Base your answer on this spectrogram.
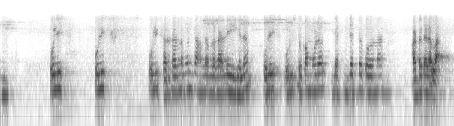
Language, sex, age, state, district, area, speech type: Marathi, male, 18-30, Maharashtra, Buldhana, urban, conversation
